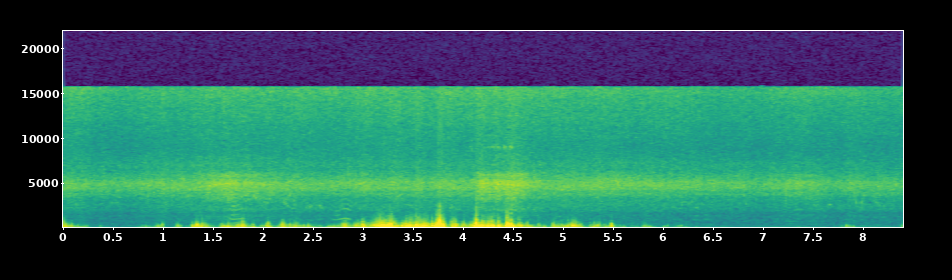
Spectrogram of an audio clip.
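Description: Wind buffeting the microphone: irregular crackling gusts that build over a few seconds, peak in the middle and die away.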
